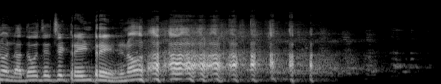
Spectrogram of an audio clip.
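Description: A man laughs loudly through a microphone.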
